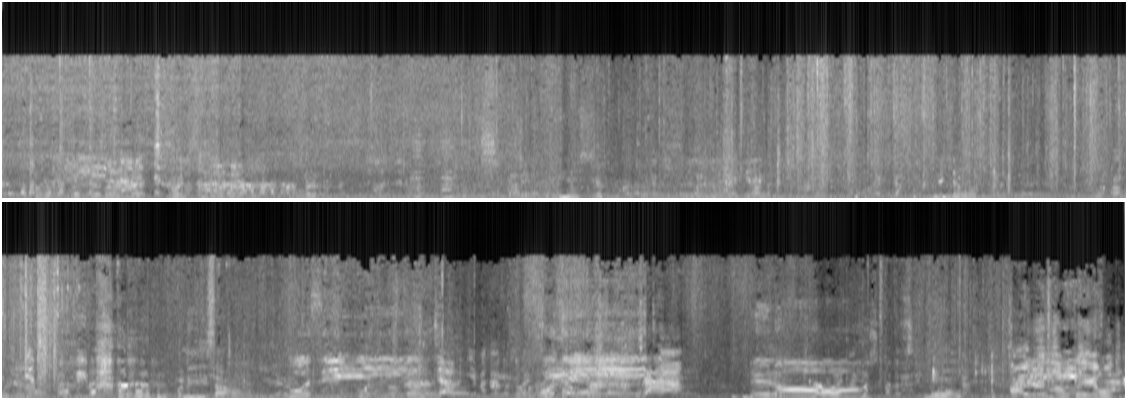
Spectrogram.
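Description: A bus engine hums low and steadily, then stops.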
